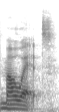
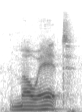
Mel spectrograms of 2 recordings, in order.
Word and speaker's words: Moët: correct pronunciation is Moët. – Moët. – What? Even though that sounds dodgy, I'm quite sure that I have Googled this many times. And Moët is the correct.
